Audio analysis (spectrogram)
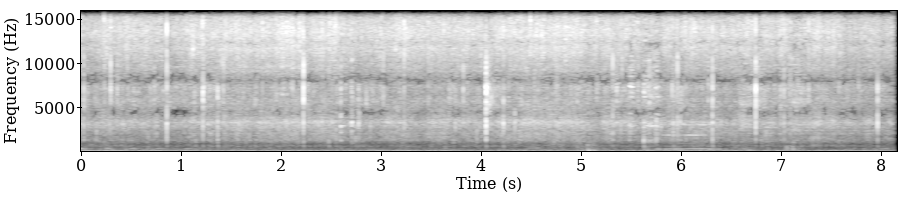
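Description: Onions sizzle in a hot pan with a little rock salt while cooking down for a Ruba fish kolambu, a steady close fry with occasional stirring clicks.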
